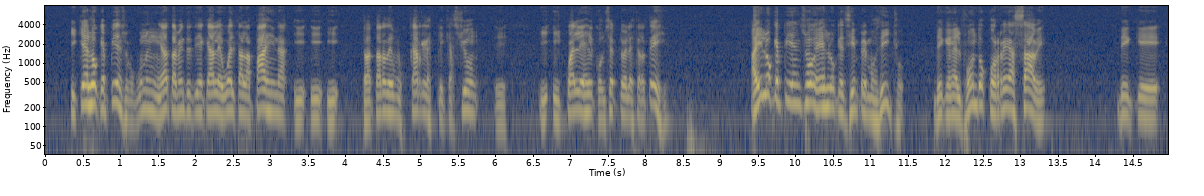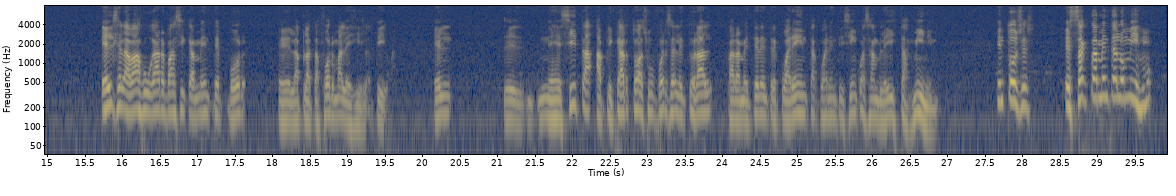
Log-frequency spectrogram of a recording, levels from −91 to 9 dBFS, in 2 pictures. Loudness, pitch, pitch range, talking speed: -23 LUFS, 150 Hz, 130-175 Hz, 170 wpm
